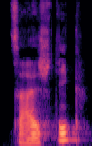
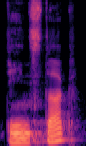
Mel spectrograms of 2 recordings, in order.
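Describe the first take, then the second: First: It is said with Sathmar Swabian dialect pronunciation. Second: It is said with Standard German pronunciation. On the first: "dann anschließend im Sattmar-Schwäbischen" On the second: "zuerst im Hochdeutschen"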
